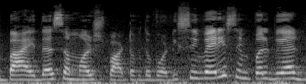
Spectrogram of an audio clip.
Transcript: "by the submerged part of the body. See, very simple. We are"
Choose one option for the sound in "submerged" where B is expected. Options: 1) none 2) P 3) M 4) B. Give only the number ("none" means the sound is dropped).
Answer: 1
